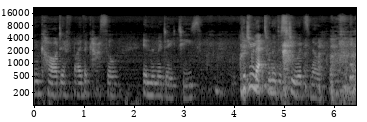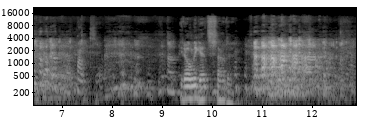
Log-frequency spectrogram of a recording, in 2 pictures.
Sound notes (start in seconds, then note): 7.7 laughter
